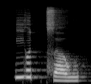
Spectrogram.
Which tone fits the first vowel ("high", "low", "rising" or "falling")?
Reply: high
